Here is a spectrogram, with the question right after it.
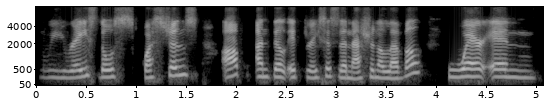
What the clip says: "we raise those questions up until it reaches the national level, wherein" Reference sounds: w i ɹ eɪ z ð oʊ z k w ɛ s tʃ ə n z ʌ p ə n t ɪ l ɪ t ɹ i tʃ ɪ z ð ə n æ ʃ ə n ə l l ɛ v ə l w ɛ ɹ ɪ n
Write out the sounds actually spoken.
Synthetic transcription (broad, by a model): w i ɹ eɪ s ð oʊ s k w ɛ s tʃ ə n s ʌ p ə n t ɪ l ɪ t ɹ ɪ s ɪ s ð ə n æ ʃ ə n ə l l ɛ v ə l w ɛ ɹ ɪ n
